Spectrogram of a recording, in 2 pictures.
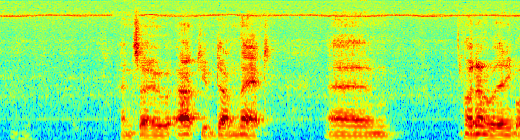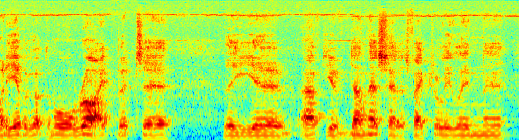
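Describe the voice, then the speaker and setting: At a moderate pace, a man talks in a very deep, low pitch with monotone, flat intonation. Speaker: war veteran. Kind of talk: interview answer. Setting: old VHS dub.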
